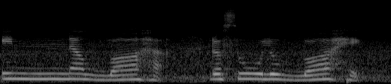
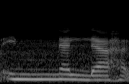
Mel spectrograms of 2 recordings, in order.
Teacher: That is, when a fatha or dhamma appears on the letter before the word Allah, the lam in the word Allah is pronounced heavily with a full mouth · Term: tafkhim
